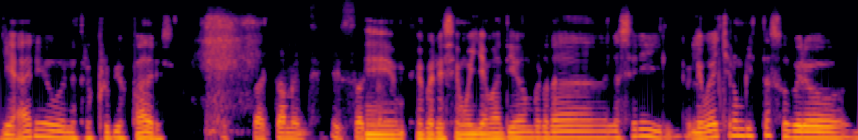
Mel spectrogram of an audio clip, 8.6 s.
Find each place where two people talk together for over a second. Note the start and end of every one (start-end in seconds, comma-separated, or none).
none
